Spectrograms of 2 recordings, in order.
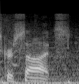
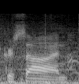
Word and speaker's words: croissant: used to buy us croissants, she used to tell me, "Hey, it doesn't have a T in there or the T is silent." So she would say croissant without the t.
